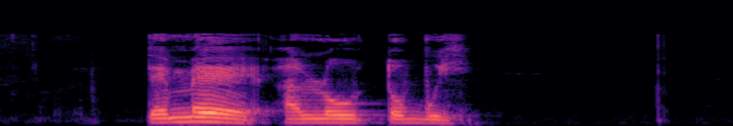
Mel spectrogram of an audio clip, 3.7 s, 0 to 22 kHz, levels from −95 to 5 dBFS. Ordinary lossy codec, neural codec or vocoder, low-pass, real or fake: AAC, 64 kbps; none; 7.2 kHz; real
